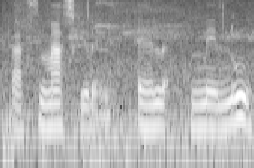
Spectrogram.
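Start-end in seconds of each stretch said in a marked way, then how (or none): 1.6-2.1 menú landing on a strong NÚ; menú, light first syllable, stressed last. Shown as a demonstration. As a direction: hit the final "oo" of menú. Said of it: "but we emphasize it".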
